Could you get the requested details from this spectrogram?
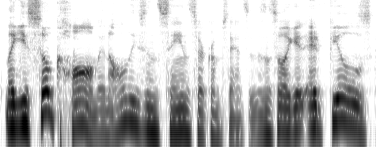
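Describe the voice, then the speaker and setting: A man chatting casually as a streamer, excitable and rambling, leaning on filler words like "like". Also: medium pitch, moderate pace, no room sound, faint music behind. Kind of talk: casual chat.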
